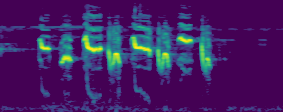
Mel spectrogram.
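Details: Short phrase from a Horsfield's bush lark, played as training song for caged birds: about eight quick, piercing notes, several swooping downward, delivered in under two seconds on a quiet background.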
